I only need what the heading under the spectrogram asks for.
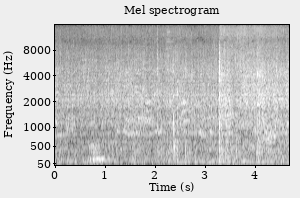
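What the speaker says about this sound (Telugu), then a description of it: "ముక్కలని ఇలా వేసేయండి కర్రీలో వేసేసి వీటికి కూడా పట్టేలా చక్కగా కలపండి" Drumstick pieces tossed into a frying chicken curry with steady, close sizzling and stirring, plus a sharp clatter partway through; no one speaks.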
